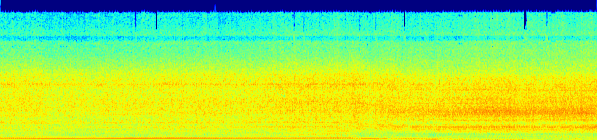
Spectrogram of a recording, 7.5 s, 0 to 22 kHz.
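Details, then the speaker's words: 1979 AMC Spirit AMX, budget-rebuilt factory 304 V8, Brawler carb, T5 5-speed, on DynoJet with air cleaner removed, full-throttle pull: strong even V8 roar climbing smoothly, clean drop off throttle, no knocks; about 210 hp, 269 lb-ft. "I think does sound really good it sounds really good we just picked up five horse by taking off the air cleaner"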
